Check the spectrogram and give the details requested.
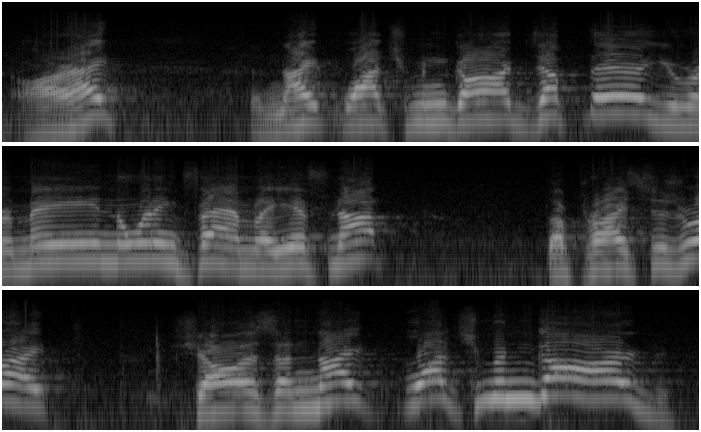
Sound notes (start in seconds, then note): none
